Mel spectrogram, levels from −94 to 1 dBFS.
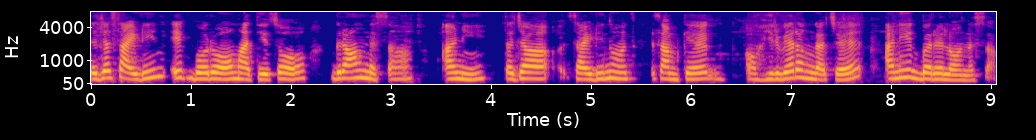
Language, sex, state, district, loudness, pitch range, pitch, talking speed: Konkani, female, Goa, North and South Goa, -16 LUFS, 235-265 Hz, 250 Hz, 125 wpm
